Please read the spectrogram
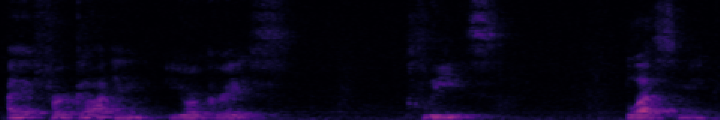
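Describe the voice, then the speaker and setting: A man's voice: low-pitched, lively intonation, slow pace, creaky, exaggerated voice. A man playing a sly scheming brother. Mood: humble. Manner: sly, persuasive. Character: scheming smooth-talking brother in a crime family. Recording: echoey room, distant mic.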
